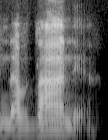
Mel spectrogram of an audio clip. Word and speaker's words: Navdanya: Navdanya, the word basically means 9 seeds, diversity, but pronounced in a slightly different way, Navdanya.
